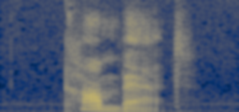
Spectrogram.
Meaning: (noun) 1. A battle, a fight (often one in which weapons are used) 2. a struggle for victory; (verb) 1. To fight; to struggle against 2. To fight (with); to struggle for victory (against)
- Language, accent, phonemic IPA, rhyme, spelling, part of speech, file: English, US, /ˈkɑmˌbæt/, -æt, combat, noun / verb, En-us-combat.ogg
